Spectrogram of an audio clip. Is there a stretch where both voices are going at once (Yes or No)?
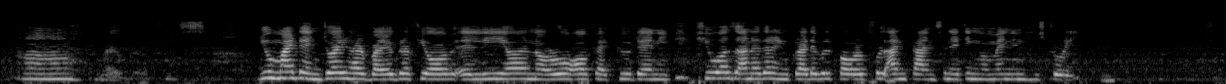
No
